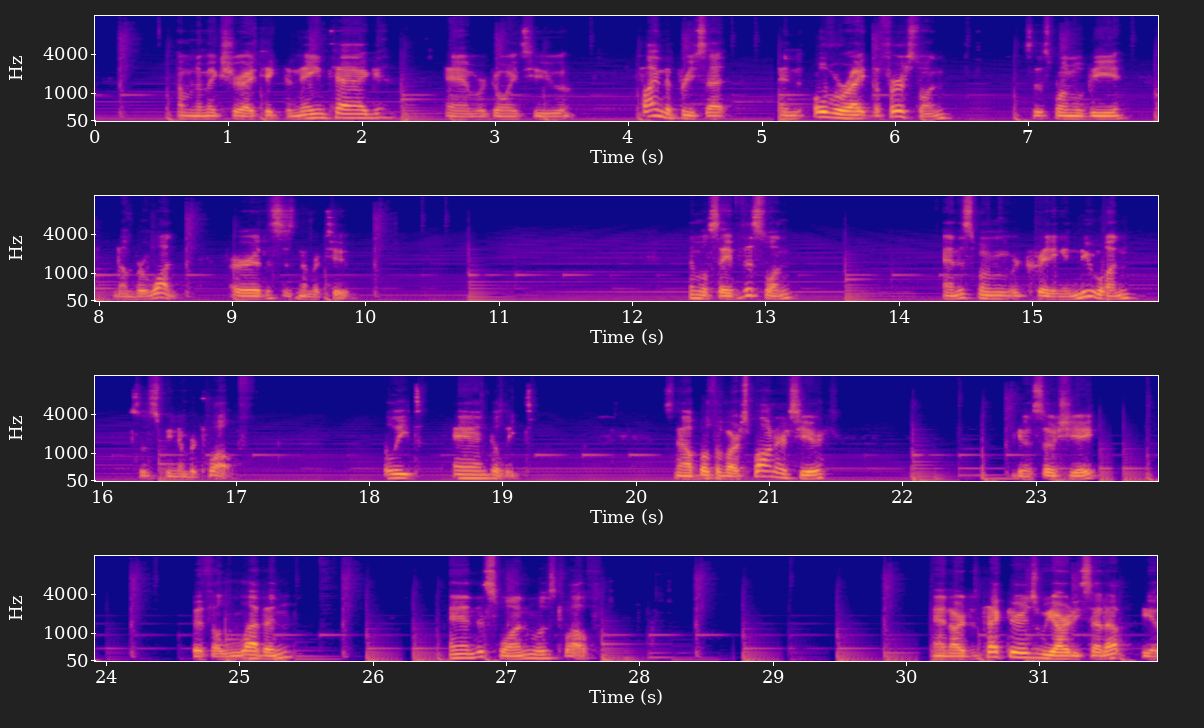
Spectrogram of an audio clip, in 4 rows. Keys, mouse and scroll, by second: 0.0 middle drag, 0.7 click, 1.1 ctrl+c, 1.3 click, 2.0 click, 2.3 click, 2.9 click, 3.8 ctrl+v, 4.6 click, 5.7 click, 6.4 ctrl+v, 7.3 space, 8.0 1, 9.2 2, 9.7 ctrl+a, 10.0 ctrl+c, 10.5 click, 11.1 click, 12.5 click, 13.4 click, 14.6 click, 14.8 ctrl+v, 16.2 1, 16.9 click, 18.1 click, 19.1 click, 19.5 click, 19.7 f, 20.7 click, 21.2 f, 23.1 click, 23.9 click, 24.7 1, 25.4 click, 26.1 click, 27.0 click, 27.6-28.5 typing, 27.6 click, 28.6 click, 29.6 click.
